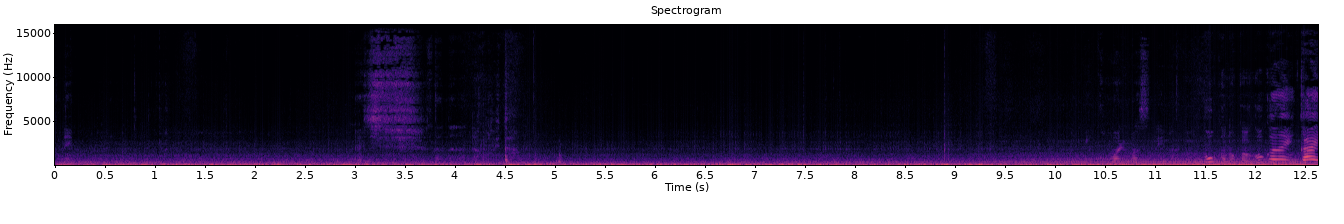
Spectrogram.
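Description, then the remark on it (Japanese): A car rolls slowly past, its low engine rumble steady throughout, with faint muffled voices in the background toward the end. “なんかゆっくりずるずるずるずる走ってる車がいてねびっくりしました”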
